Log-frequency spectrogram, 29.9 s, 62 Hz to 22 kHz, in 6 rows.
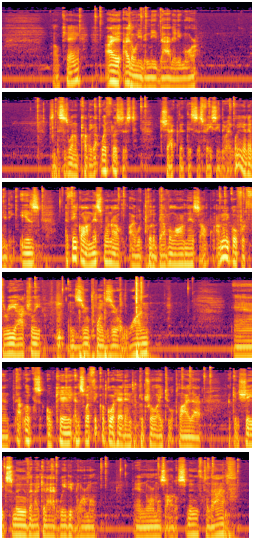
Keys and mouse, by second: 3.2-5.7 middle drag, 3.2 x, 6.1 shift+middle drag, 7.9-9.8 drag, 10.0 middle drag, 10.7 shift+middle click, 11.4-12.4 drag, 12.9-13.2 shift+middle drag, 14.3 click, 14.8 click, 15.5-18.2 drag, 20.3-21.3 middle drag, 22.6 ctrl+a, 25.0-26.1 drag, 26.9 click, 28.1 click, 29.1 click, 29.5 alt+a, 29.7-29.9 middle drag.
